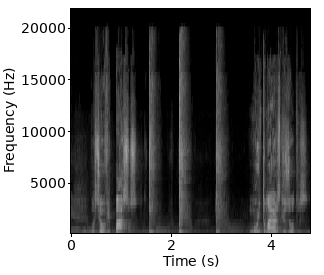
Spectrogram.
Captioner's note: thump thump thump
